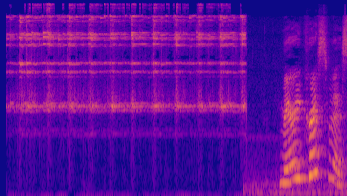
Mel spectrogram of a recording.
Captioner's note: bells jingling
